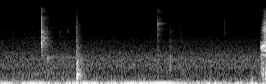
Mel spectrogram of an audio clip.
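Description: A few isolated clicks of computer input, key or mouse presses, over a low steady hum.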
